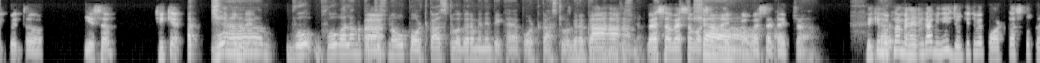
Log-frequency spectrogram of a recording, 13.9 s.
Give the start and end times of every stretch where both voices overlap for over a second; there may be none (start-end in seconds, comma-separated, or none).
7.9-9.5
